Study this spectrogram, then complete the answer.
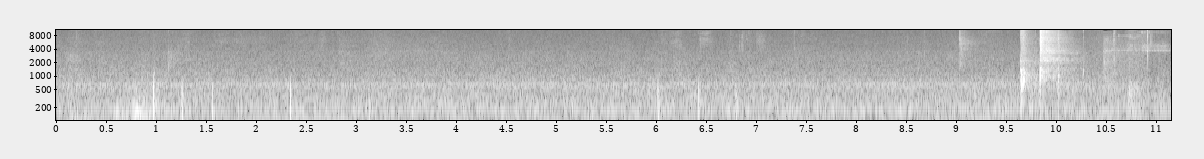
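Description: A marker taps and squeaks on a whiteboard.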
